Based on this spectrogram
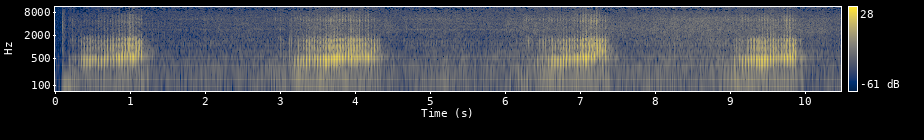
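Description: A female pet cat purrs and coos like a pigeon. Four loud, drawn-out cooing trills rise in pitch, each lasting about a second, separated by a softer, steady purr.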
